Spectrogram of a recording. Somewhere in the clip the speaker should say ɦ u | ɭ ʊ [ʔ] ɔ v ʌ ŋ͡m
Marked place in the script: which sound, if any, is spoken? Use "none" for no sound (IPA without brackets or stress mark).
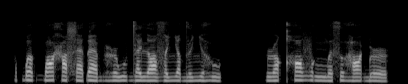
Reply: qʰ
